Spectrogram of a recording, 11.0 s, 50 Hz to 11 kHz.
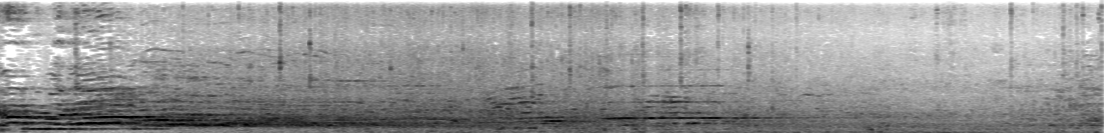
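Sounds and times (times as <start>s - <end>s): crowded arena noise: 0.0s - 11.0s.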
